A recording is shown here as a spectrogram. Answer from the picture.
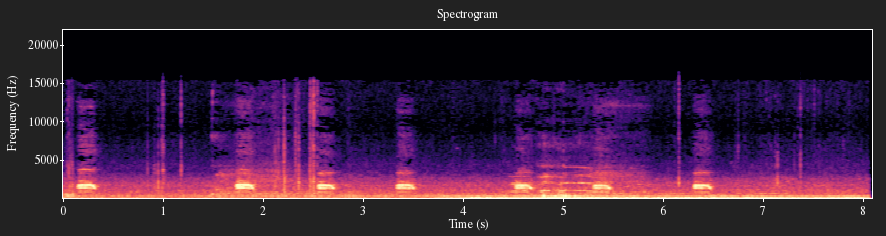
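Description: A bird calling in the background: seven short calls, roughly one a second, over a low rumble that grows louder from about halfway.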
